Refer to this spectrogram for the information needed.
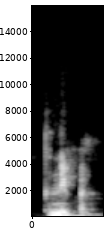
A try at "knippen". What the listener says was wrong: Ya, knippen. Jangan di N-nya jangan terlalu keras ya. Knippen.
